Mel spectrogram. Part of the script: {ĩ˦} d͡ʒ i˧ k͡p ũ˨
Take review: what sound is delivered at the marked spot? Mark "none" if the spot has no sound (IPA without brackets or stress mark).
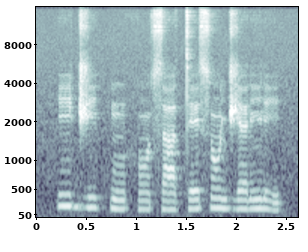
i˦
